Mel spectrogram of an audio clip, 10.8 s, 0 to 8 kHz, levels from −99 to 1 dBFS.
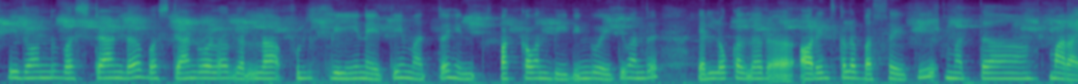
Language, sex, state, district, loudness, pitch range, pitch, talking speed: Kannada, male, Karnataka, Dharwad, -26 LUFS, 200-220 Hz, 210 Hz, 130 wpm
